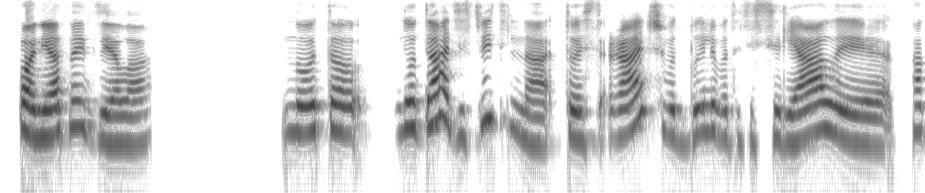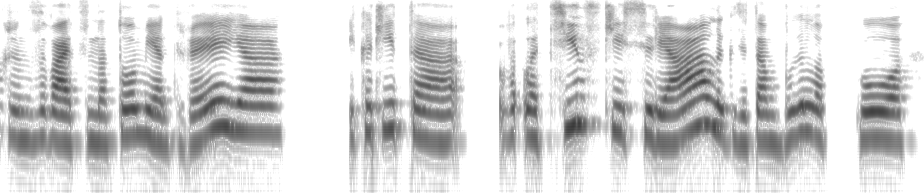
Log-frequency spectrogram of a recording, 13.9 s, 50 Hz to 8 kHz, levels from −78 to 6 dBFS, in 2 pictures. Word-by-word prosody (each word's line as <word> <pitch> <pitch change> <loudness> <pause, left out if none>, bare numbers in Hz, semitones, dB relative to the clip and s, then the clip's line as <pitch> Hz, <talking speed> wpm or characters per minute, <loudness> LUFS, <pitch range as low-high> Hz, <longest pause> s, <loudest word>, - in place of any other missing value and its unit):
Понятное 245 +4 +6
дело. 190 -3 -2 1.0
Ну 245 0 0
это 250 -1 0 0.2
ну 275 +3 +2
да, 325 +5 +8
действительно. 230 - -3
То - - -1
есть 205 0 -5
раньше 240 - +3
вот 225 -1 -2
были 230 +5 -2
вот 215 -3 -8
эти 200 0 -16
сериалы, 220 +6 +2
э, 185 -4 -1
как 250 0 -5
же 220 - -6
называется, 200 -1 0
"Анатомия 210 +2 -2
Грея" 245 +6 0 0.5
и - - -13
какие-то 230 -6 -3 0.2
ла 225 +1 -9
латинские 265 +5 -1
сериалы, 235 +5 +2
где 205 -4 -10
там 200 -1 -4
было 220 +2 -2 0.2
по 210 -1 +1
225 Hz, 130 wpm, -24 LUFS, 200-250 Hz, 1.0 s, да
